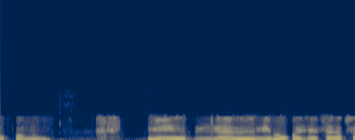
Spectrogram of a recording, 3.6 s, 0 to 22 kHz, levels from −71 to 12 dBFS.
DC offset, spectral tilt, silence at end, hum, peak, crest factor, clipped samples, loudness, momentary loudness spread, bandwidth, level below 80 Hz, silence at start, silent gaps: under 0.1%; -8 dB/octave; 0 s; none; -6 dBFS; 12 dB; under 0.1%; -18 LUFS; 13 LU; 4.1 kHz; -56 dBFS; 0 s; none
